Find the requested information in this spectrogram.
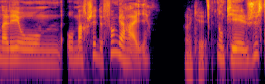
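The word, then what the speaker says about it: Whangarei: ben voilà mais Fang quandand je dis fangaray c'est wangarai c'est W savais pas que ça se pronçait tu le WH tu le prononces euh F feu ouais Fangar ouais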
